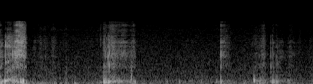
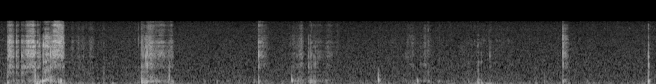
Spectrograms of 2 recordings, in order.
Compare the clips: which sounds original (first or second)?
second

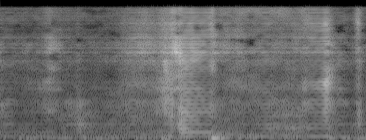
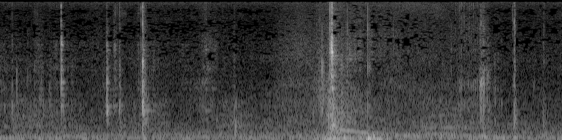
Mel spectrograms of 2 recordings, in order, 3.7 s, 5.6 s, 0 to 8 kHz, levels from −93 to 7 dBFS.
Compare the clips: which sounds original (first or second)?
second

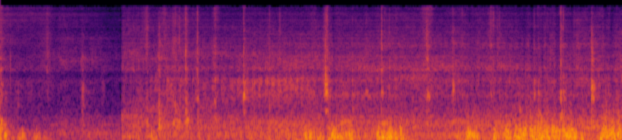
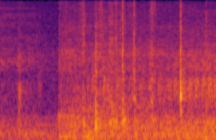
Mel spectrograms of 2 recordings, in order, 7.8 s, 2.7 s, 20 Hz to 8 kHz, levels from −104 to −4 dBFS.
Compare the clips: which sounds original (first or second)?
second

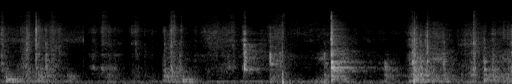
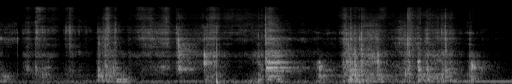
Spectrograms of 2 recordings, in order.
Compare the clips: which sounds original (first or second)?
first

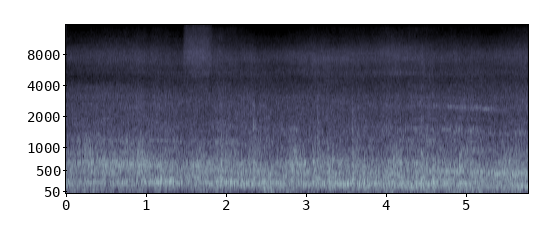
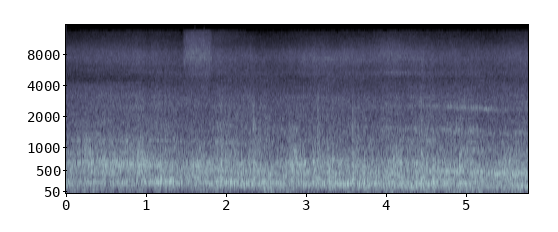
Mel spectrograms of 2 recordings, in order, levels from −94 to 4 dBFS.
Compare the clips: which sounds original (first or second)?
second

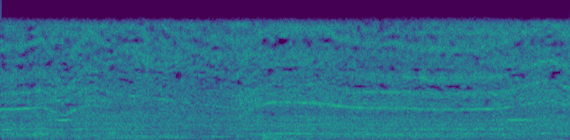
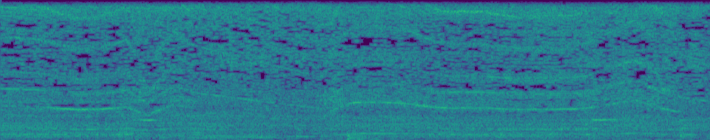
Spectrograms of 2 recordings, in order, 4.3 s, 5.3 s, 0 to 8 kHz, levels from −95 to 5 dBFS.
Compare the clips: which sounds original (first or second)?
second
